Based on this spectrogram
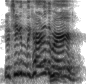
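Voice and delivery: hammed-up Newfoundland fisherman; Newfoundland accent. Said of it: "That's Newfoundlandese".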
